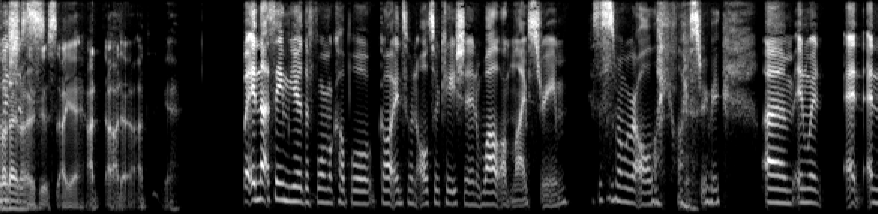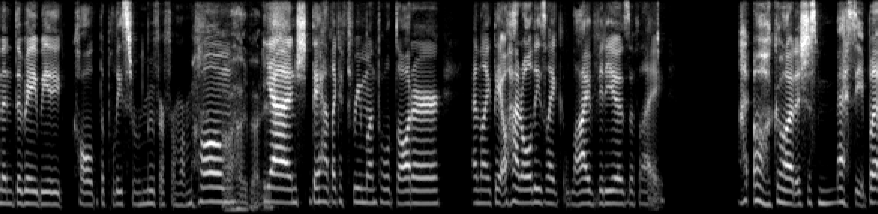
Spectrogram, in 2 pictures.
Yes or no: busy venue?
no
